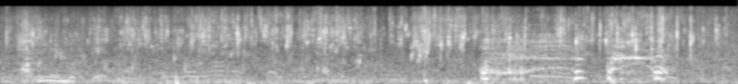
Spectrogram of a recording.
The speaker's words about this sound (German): Männer und Frauen waschen sich an einem Brunnen sorgfältig Gesicht, Hände und Unterarme. Ein muslimischer Brauch, der Abdest, die Gebetswaschung.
